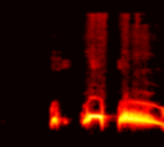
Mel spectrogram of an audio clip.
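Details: Brief burst from a spotted dove used as a decoy to provoke wild doves: a clipped opening note, a rising level coo, then a long gently falling hollow coo.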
